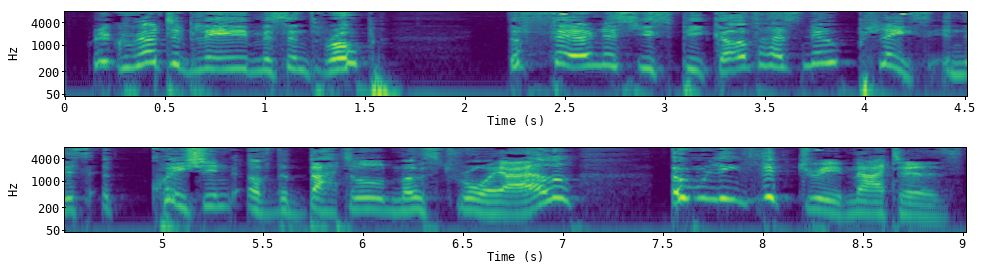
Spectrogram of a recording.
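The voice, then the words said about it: Put-on English accent. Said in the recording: “They've got English accents that give me a hard time... maybe the accent isn't so hard. As always, I nailed it.”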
